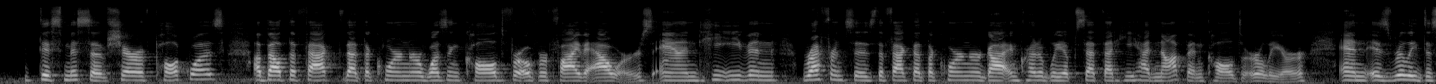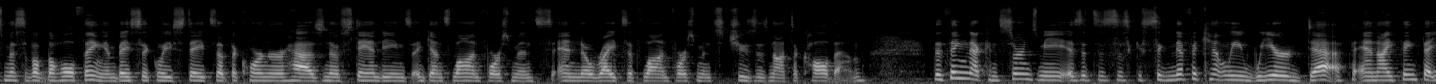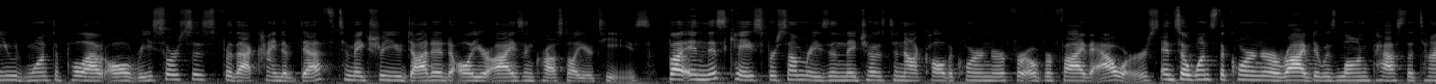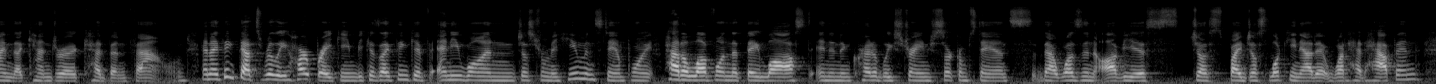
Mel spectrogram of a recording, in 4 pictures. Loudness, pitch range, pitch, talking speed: -26 LUFS, 175-200 Hz, 185 Hz, 190 wpm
